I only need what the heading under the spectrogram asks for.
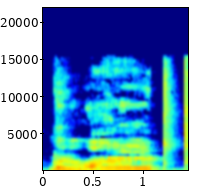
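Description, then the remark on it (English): A drawn-out, rising-and-falling vocal whoop gives way to two sharp slaps in quick succession, imitating stacks of money being smacked down. “That's them just slapping the money spider all money.”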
